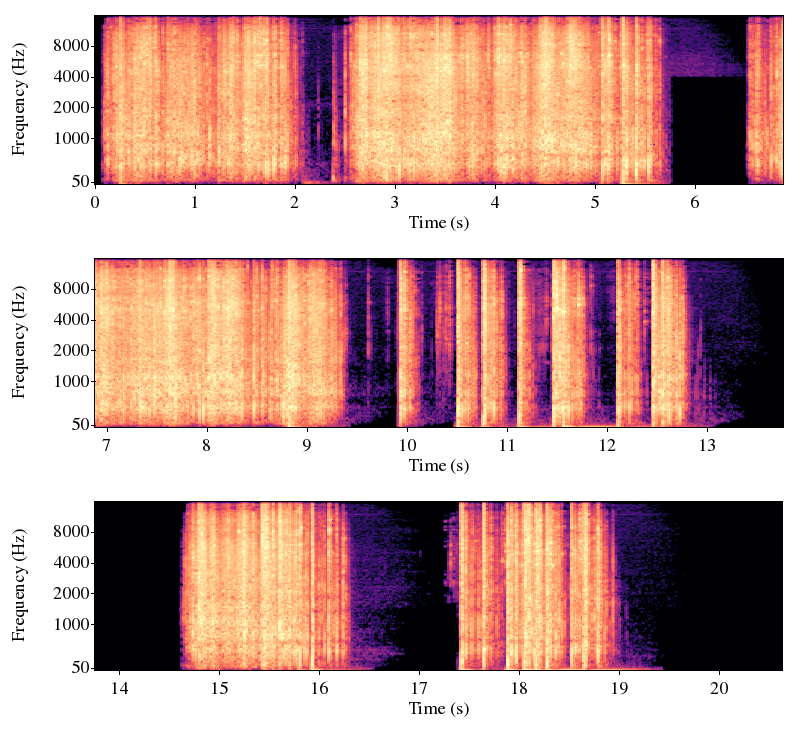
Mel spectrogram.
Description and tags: Searching a LEGO box
Searching LEGO bricks in a box.
{"fr":"Fouiller une boîte de LEGO","desc":"Fouiller dans une boîte de LEGO.","tags":"lego briques boite fouiller chercher"}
